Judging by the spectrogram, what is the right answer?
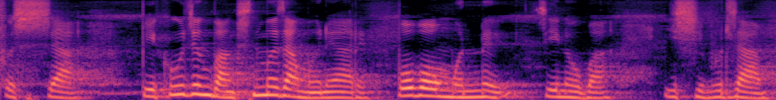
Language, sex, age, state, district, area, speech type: Bodo, female, 45-60, Assam, Kokrajhar, rural, spontaneous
